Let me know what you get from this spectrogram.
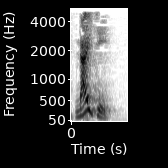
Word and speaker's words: Nike: The noun that's here translated as victory, the Greek word niki, occurs only here in the New Testament. And in case you're wondering, this is in fact the word from which, using a slightly different pronunciation, Nike, one of the world's largest suppliers of athletic shoes and apparels, takes its name.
